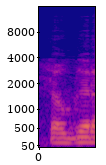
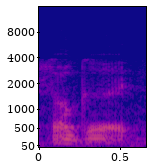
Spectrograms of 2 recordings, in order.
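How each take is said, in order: First: Said in the usual way. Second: Low, hushed, savoring so good; dreamy murmured praise. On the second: Real, not acted. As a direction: murmur it like a tasty bite. Savoring the herbed mozzarella.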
